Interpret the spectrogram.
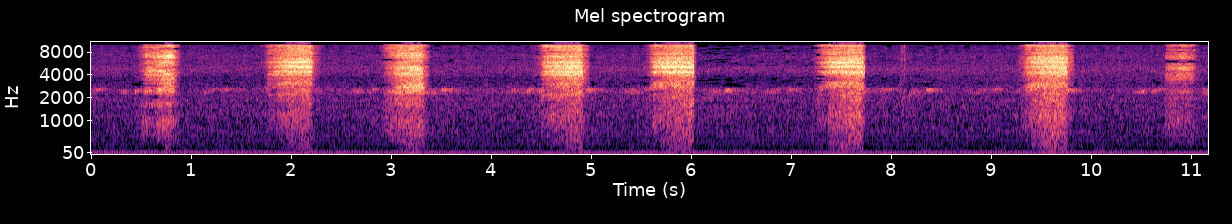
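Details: A long run of about ten harsh, hissing begging calls from barn owl chicks alone in the nest at Starr Ranch, repeated roughly once a second with uneven gaps.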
